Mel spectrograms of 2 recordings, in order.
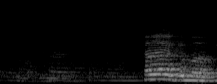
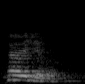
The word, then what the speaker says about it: Pergamum: And remember, Pergamum, if you say a soft G in the middle instead of a hard G, it's Pergamum. and that starts to sound much more like parchment, Persian parchment, and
